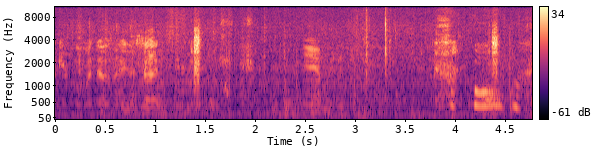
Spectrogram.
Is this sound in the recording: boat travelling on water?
yes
